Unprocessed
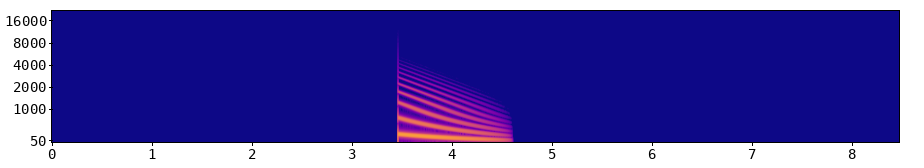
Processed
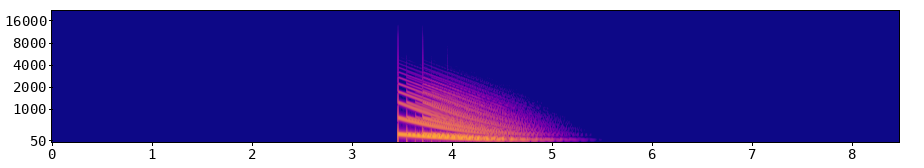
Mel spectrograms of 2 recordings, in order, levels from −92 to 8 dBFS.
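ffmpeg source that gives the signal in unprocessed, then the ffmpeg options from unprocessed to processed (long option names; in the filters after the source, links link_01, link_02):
-f lavfi -i "aevalsrc='0.158*clip((1.15-t)/0.85,0,1)*tanh(3.98*sin(2*PI*250*1.15/log(65/250)*(exp(log(65/250)*t/1.15)-1)))/tanh(3.98)':duration=1.15:sample_rate=44100"
-filter_complex "[0:a]asplit=2[link_01][link_02];[link_02]adelay=87,lowpass=frequency=2000:poles=1,volume=-5dB,asplit=2[link_03][link_04];[link_04]adelay=87,lowpass=frequency=2000:poles=1,volume=0.36,asplit=2[link_05][link_06];[link_06]adelay=87,lowpass=frequency=2000:poles=1,volume=0.36,asplit=2[link_07][link_08];[link_08]adelay=87,lowpass=frequency=2000:poles=1,volume=0.36[link_09];[link_03][link_05][link_07][link_09]amix=inputs=4:normalize=0[link_10];[link_01][link_10]amix=inputs=2:normalize=0,agate=range=-12dB:threshold=-49dB:ratio=16:detection=peak,asplit=2[link_11][link_12];[link_12]aecho=0:1:247|494|741:0.631|0.0946|0.0142[link_13];[link_11][link_13]amix=inputs=2:normalize=0"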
